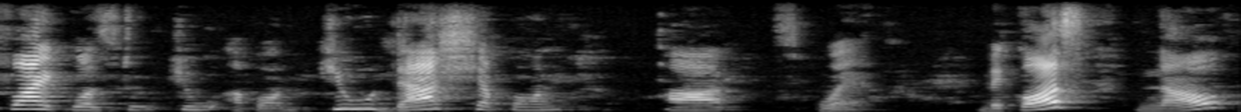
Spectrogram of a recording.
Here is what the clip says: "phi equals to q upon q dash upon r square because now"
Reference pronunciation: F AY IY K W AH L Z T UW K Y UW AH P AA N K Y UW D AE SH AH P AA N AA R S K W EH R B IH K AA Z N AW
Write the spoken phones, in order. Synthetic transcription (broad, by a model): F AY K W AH Z T UW K Y UW AH P AA N K Y UW D AE SH AH P AA N AA R S K W EH R B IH K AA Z N AW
